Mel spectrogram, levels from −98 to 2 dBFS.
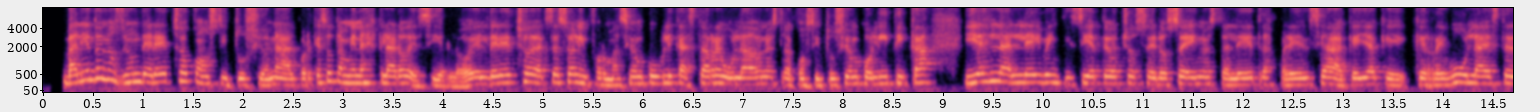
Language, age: Spanish, 30-49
